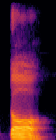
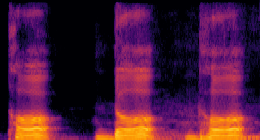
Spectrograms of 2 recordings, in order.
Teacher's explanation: जैसे कि देखिए ट, देखिए आपका जीभ जो है ऊपर दांत के आसपास लगता है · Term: मूर्धन्य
